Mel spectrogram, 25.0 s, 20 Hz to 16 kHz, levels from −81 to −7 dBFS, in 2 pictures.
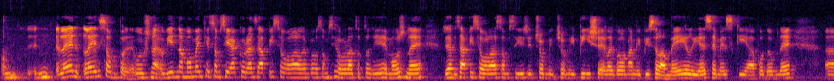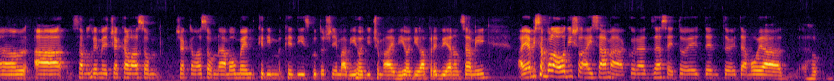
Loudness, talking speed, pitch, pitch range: -22 LUFS, 180 wpm, 185 Hz, 170-195 Hz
